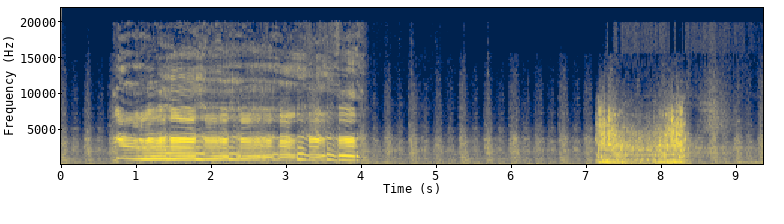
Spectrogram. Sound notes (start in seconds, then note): 0.6 screaming; 7.1 snarling Sounds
